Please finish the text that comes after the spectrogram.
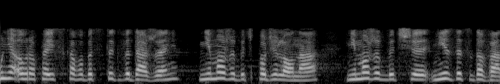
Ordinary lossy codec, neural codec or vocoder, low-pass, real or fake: none; none; 5.4 kHz; real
